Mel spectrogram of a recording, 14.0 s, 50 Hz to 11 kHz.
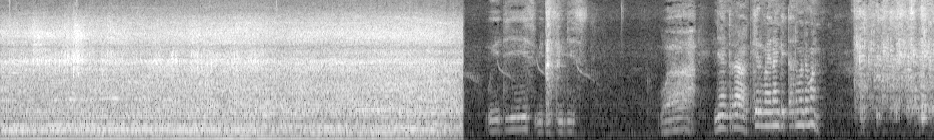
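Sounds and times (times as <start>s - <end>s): small motor humming and whining: 0.0s - 7.0s.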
